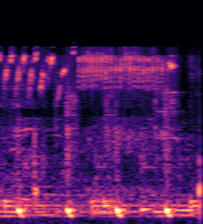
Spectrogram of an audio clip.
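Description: Small birds chirping and twittering in quick high notes, with a fast buzzy trill about a second in.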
